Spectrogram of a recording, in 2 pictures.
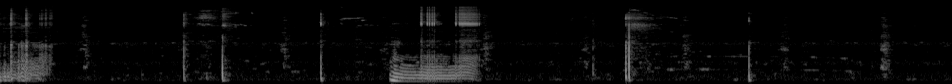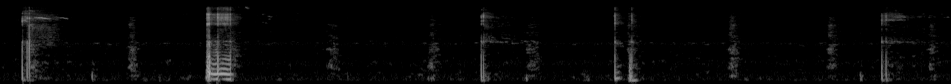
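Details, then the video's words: Two cats with colds snoring in their sleep indoors, a wheezy, nasal snore with stacked tones near four seconds, separated by scattered short sniffs and clicks around the room. "KUCING PILEK, TIDURNYA NGOROK"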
